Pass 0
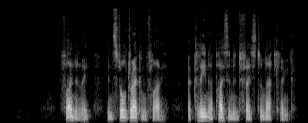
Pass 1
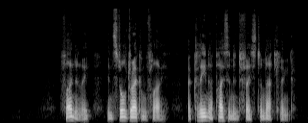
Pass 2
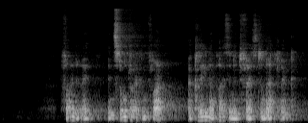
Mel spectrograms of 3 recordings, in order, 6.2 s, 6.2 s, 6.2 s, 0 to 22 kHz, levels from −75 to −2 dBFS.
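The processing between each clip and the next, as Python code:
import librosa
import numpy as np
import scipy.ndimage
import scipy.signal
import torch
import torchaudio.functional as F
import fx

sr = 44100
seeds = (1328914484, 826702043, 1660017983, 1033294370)

y1 = x
y2 = fx.transient(y1, sr, attack_db=-1, sustain_db=-8)
y2 = fx.over_compress(y2, sr, threshold_db=-21.0, ratio=-0.5)
y2 = fx.rev_double_slope(y2, sr, seeds[0], early_s=0.32, late_s=2.1, knee_db=-18, drr_db=-7.5)
y2 = y2 * librosa.db_to_amplitude(-9.0)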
